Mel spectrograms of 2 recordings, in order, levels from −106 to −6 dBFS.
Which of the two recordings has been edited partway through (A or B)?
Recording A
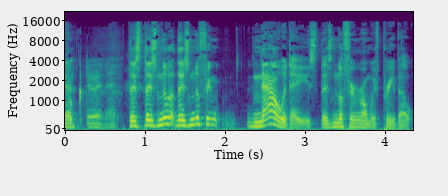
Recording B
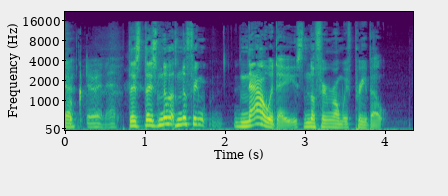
B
